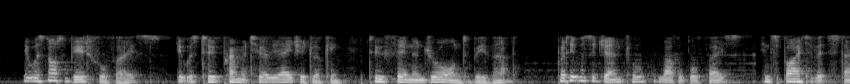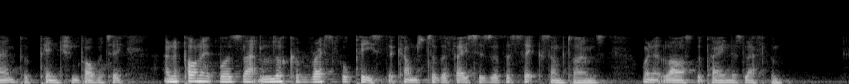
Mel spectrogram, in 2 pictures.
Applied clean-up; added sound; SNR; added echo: neural separator model SepFormer DNS4.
